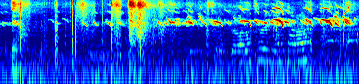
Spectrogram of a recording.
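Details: Baby chickens, colour chicks, chirping from thirst for drinking water: rapid overlapping shrill peeps, growing busier in the second half, with a few low thumps and brief lower sounds mixed in.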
